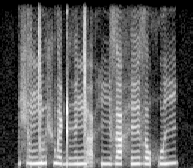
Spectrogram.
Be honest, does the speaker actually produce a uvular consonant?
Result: yes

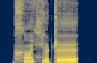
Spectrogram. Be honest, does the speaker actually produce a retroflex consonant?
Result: yes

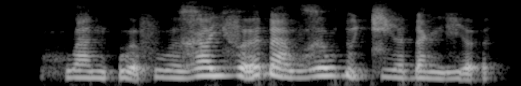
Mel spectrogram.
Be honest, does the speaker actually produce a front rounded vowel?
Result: no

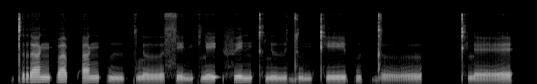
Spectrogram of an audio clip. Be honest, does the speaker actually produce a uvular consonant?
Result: no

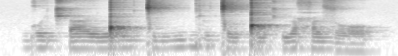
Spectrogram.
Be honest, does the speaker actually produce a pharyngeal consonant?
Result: yes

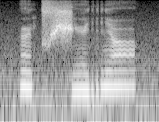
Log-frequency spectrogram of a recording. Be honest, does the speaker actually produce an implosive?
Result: no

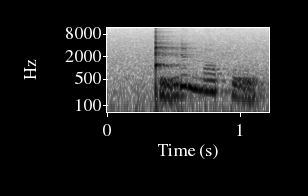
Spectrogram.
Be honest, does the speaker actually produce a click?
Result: yes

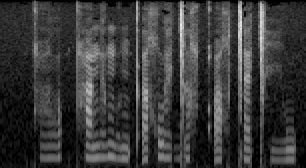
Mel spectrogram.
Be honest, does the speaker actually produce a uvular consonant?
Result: yes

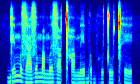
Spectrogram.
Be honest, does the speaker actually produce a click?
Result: yes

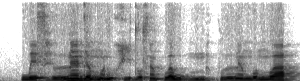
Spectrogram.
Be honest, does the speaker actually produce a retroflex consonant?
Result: no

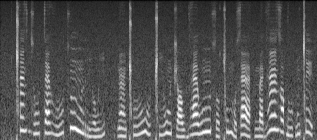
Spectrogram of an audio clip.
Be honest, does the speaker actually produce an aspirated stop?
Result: no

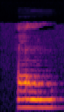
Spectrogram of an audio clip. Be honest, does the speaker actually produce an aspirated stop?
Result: no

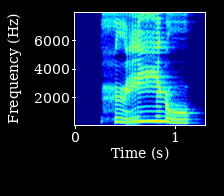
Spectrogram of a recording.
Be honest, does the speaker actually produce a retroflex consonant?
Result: yes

